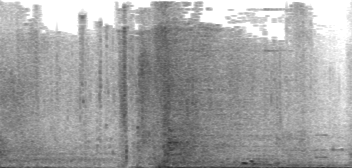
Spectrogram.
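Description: A burst of ice shatters with a loud whoosh.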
